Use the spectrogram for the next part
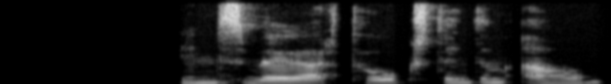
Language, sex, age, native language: Icelandic, female, 10, Icelandic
